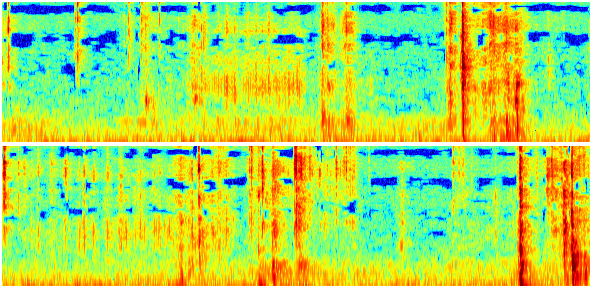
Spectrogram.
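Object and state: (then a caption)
Soap bar being carved. A utility knife blade carves into a solid pink soap bar held in the hand, cutting and scraping. Quiet, bright, crisp scrapes and short crunchy cuts come in repeated bursts with almost no low end and no ring after each stroke.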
